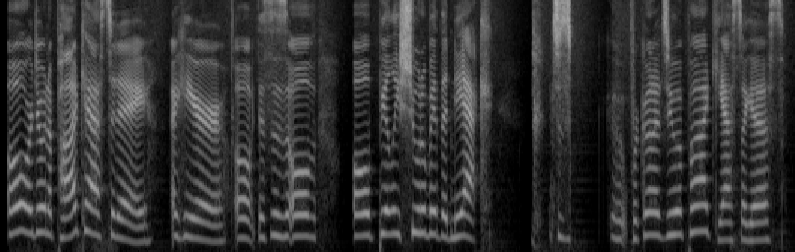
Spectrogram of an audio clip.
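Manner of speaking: put-on Central Pennsylvania accent. Starting a podcast, imitating Billy: Billy's Central Pennsylvania accent. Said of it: "That's my impression of of uh, Billy's. Is it Central Pennsylvania?".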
